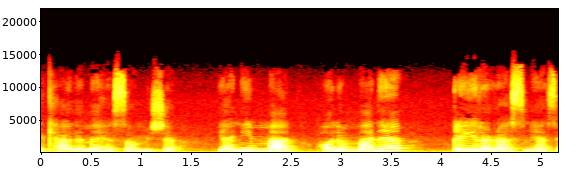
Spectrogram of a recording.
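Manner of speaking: ordinary talk, nothing marked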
